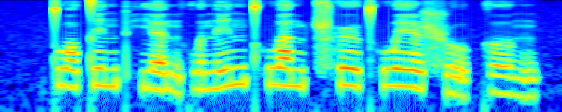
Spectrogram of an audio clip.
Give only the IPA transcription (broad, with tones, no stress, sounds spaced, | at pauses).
t̪ w ɔ˧˥ t̪ i˧˥ n pʰ j ɛ̰˨˩ n k w ə˦ n i˥ n t̪ʰ w a˥˧ n ʈ͡ʂʰ ɻ̩˥˧ t̪ʰ w e˥˩ ɪ̯ ʂ ṵ˨˩ k ɤ˥˩ ŋ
